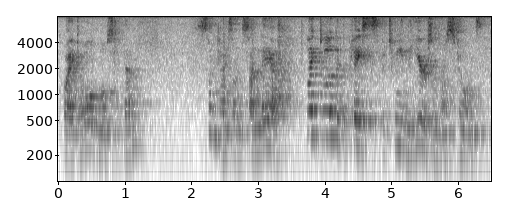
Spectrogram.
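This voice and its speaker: An actress playing a curious, modest young Victorian housemaid with a colloquial, deferential way of talking, in a staged reading. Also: female voice, mid-range voice, lively intonation, normal speed, close to an everyday voice. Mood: helpful, wistful. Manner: colloquial servant dialect, deferential. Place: indoor staged reading, distant microphone. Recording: echoey room from far off, faint noise.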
